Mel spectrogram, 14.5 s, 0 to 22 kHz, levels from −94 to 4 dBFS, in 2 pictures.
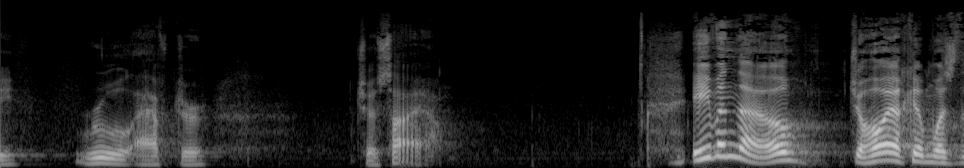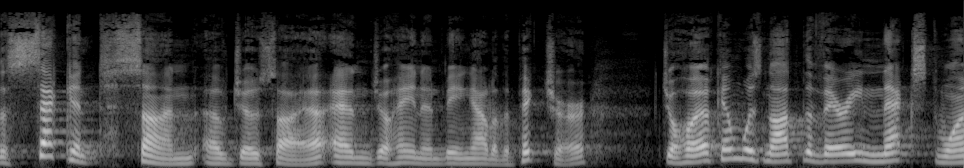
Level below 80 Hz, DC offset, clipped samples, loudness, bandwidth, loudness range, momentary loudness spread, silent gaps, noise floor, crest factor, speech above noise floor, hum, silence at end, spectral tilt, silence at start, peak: -78 dBFS; under 0.1%; under 0.1%; -27 LUFS; 16 kHz; 16 LU; 15 LU; none; -78 dBFS; 22 dB; 51 dB; none; 0 s; -4.5 dB/octave; 0 s; -6 dBFS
